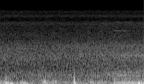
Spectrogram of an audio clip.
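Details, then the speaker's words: Deep, dull steady thumps under idle from a 2009 Toyota Aurion 2GR-FE V6 with abnormal engine noise; teardown found worn, spun bearings causing the knock. "हां हां तो दोस्तों यह आवाज engine के अंदर से आ रही है"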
